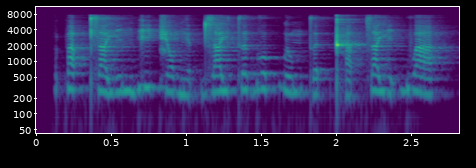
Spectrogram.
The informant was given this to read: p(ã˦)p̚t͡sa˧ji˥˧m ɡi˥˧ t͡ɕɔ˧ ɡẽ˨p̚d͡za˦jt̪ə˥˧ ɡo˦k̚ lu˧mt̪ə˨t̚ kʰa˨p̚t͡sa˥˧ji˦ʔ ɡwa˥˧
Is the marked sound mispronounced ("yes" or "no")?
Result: yes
